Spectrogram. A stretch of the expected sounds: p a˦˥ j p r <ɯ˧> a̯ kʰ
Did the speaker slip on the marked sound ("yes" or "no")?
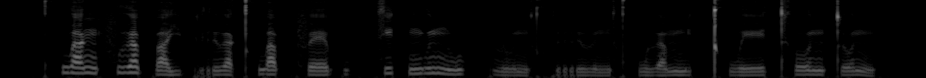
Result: no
